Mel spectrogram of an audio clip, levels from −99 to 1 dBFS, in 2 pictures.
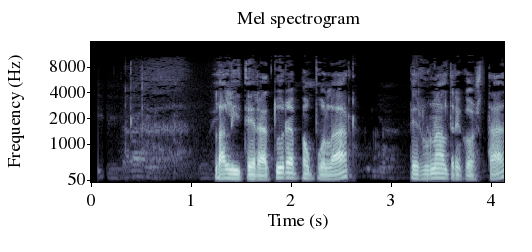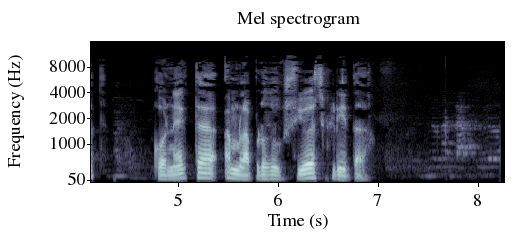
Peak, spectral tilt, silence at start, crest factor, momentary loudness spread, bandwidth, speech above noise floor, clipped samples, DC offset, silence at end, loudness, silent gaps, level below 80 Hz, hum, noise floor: -2 dBFS; -6 dB/octave; 0.45 s; 20 dB; 10 LU; 10 kHz; 50 dB; under 0.1%; under 0.1%; 1.4 s; -21 LUFS; none; -54 dBFS; none; -69 dBFS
